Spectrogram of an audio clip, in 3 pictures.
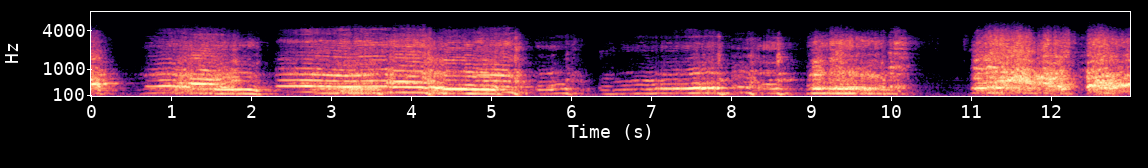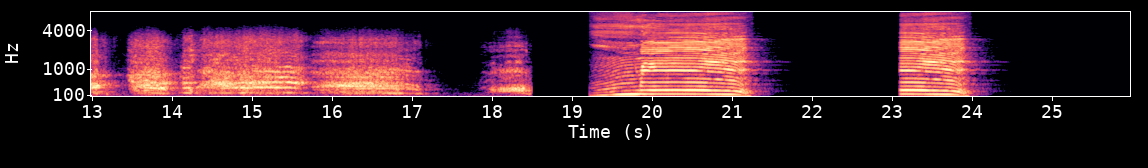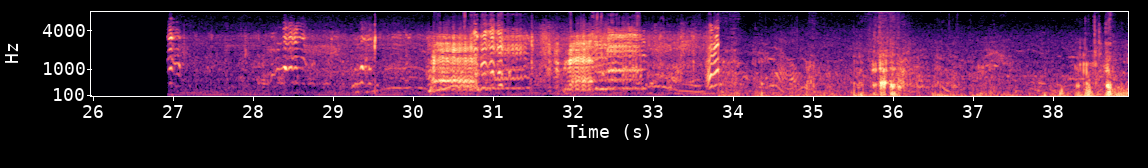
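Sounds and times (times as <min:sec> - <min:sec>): goat bleating: 0:28.2 - 0:33.0
bear calling: 0:33.7 - 0:38.9.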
